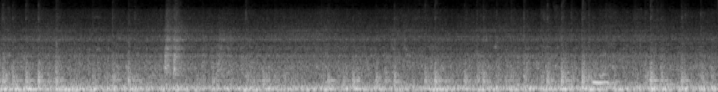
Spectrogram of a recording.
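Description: Electric commuter train running along the rails, heard from inside the driver's cab: a steady low rumble with scattered faint clicks from the wheels.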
